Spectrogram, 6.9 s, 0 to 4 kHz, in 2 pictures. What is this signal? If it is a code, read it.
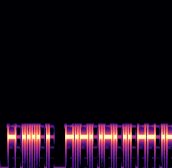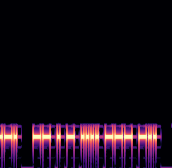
Morse code, heard as a keyed tone, about 25 wpm, 750 Hz. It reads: THE CRIMP METHOD
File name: Archive / 25 WPM / 25WPM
